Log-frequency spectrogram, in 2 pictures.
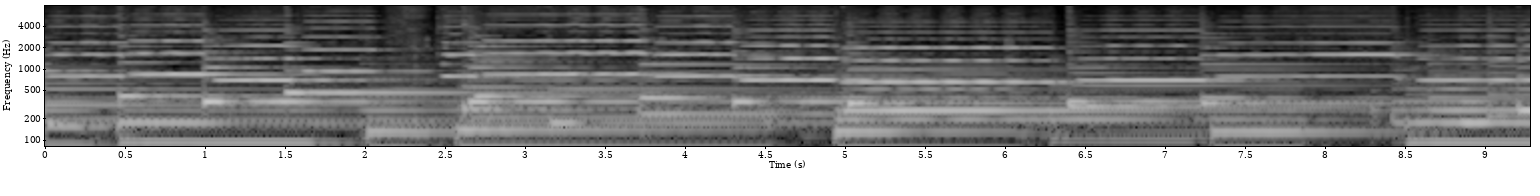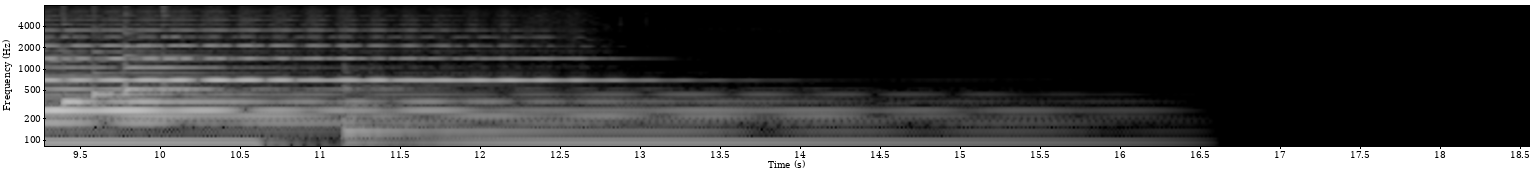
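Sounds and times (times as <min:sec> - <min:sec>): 
flute: 0:00.0 - 0:13.5
harp: 0:00.0 - 0:15.1
bass: 0:00.0 - 0:16.6.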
